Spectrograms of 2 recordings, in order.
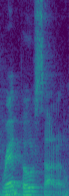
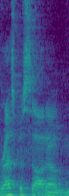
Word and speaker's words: Reposado: Reposado. Reposado? I thought there was a. If you can't I said, read- I said Resposado.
